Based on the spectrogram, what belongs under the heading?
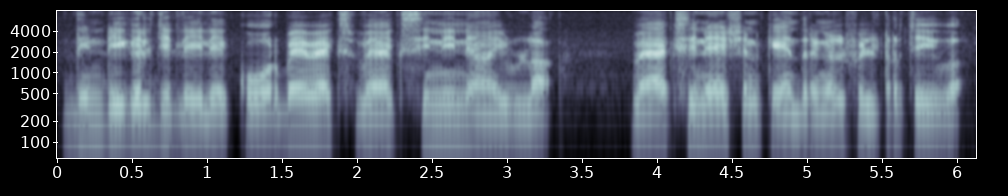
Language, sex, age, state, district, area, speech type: Malayalam, male, 45-60, Kerala, Wayanad, rural, read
